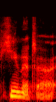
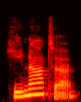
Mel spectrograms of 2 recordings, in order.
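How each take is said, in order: First: The name is said run together. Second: The name is said in separate parts. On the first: This is the name of the character in this show. "they run it together so it's Hinata" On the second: This is the name of a character in a different show. "in Naruto you have Hinata"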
